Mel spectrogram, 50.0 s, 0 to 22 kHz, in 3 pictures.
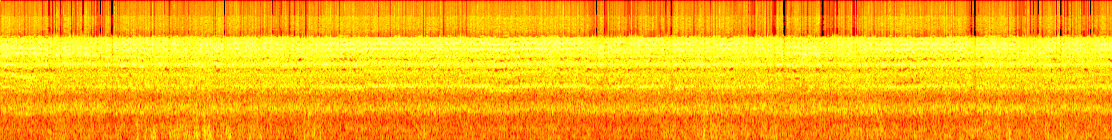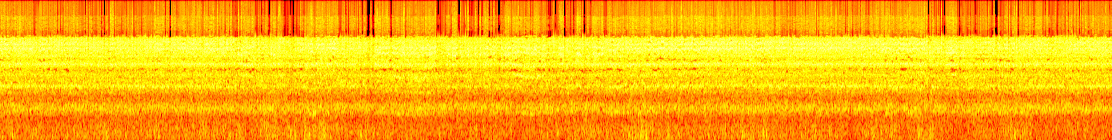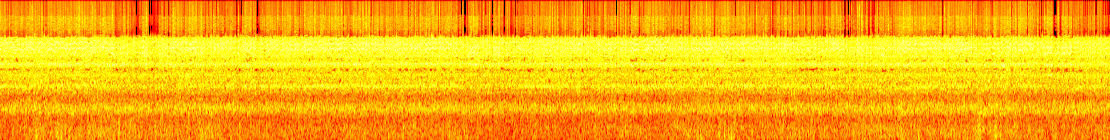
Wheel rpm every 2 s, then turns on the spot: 230, 230, 230, 220, 230, 230, 220, 230, 230, 230, 230, 220, 230, 230, 230, 230, 230, 230, 230, 230, 230, 230, 230, 230, 230.
none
